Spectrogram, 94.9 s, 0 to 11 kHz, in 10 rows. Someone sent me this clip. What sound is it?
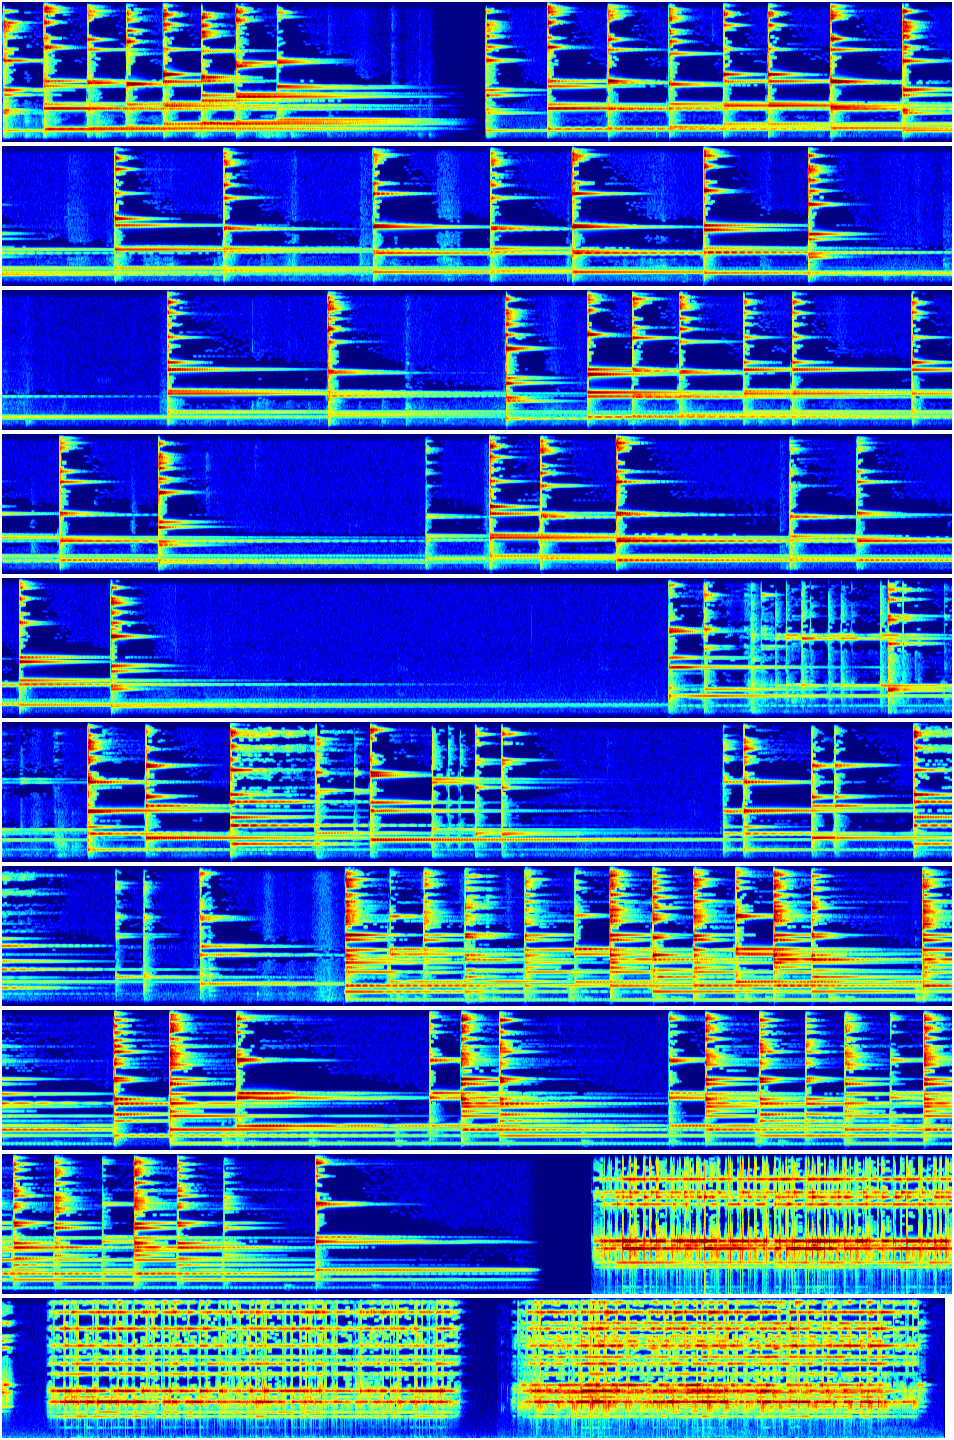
Various Sounds of a glockenspiels and jingle bells made by dusan Petko from Slovakia. Recorded in his workroom. Zoom H1.
slovakia, jingle-bells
